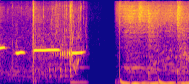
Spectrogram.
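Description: A short whistled jingle of a few notes, the sound logo closing a TV sponsor spot. It cuts off about a second in, and after a brief silence music starts about a second and a half in.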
